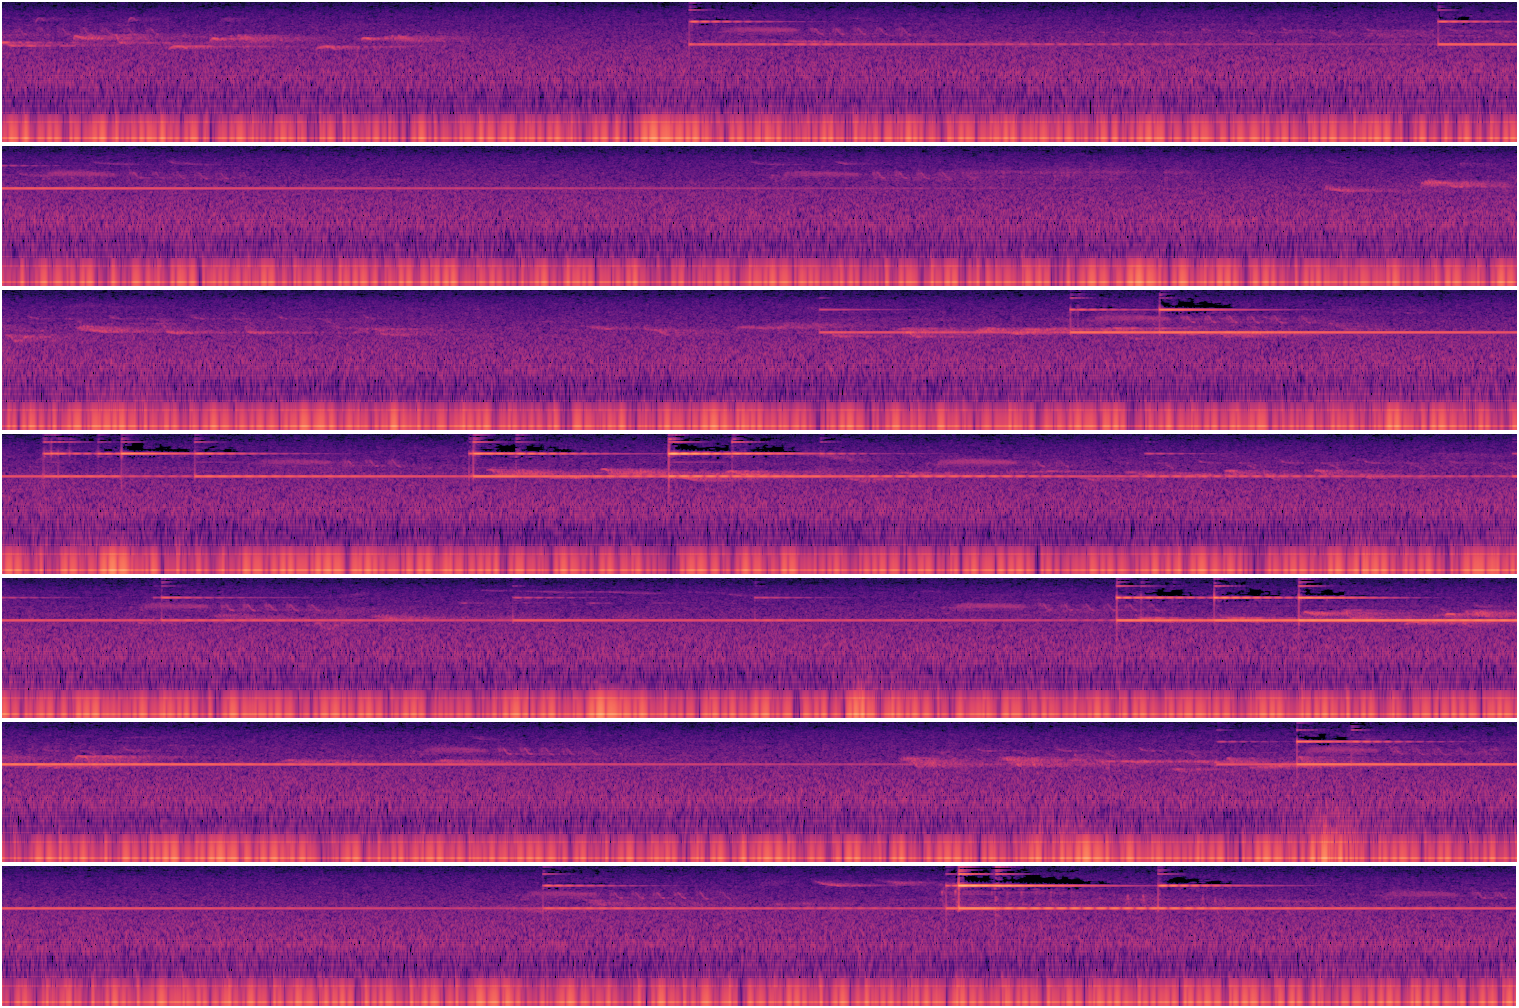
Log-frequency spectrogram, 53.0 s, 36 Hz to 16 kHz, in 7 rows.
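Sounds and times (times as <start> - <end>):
wind chime jingling: 3.4 - 6.1, 7.2 - 11.3, 20.5 - 42.6, 43.6 - 53.0.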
